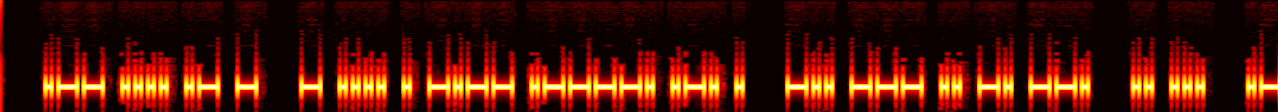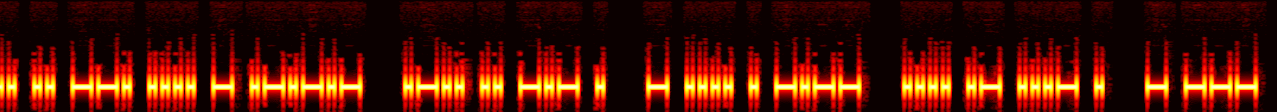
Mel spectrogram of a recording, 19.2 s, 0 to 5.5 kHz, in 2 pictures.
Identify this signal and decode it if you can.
Morse code, heard as a keyed tone, about 25 wpm, 600 Hz. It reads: WHAT THEY'RE DOING IS RIGHT. LIKE THEY HAVE TO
